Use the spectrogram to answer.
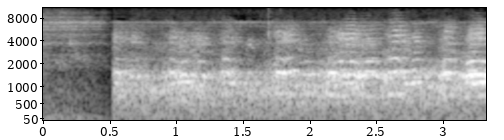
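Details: A flock of geese flying out of the rising sun and circling back over a lake in South Georgia at sunrise; a sudden, steady wash of overlapping honks starts after a half-second lull and carries on unbroken, swelling slightly toward the end.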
